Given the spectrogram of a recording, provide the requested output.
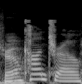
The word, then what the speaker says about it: Cointreau: Cointreau? – Contro.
